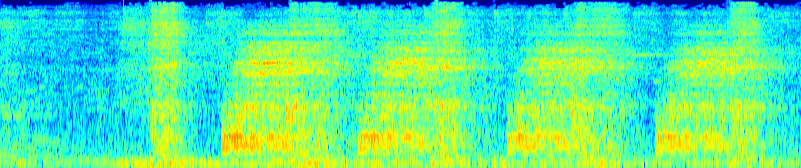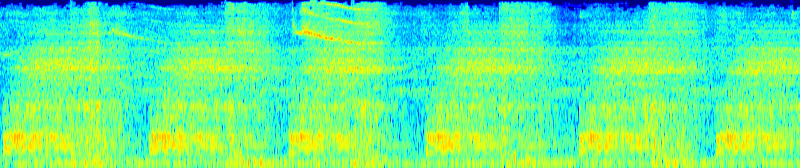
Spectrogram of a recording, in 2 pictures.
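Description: Dragon Link slot machine playing its bonus-collection tally sound: a short chime chord repeating about every second and a quarter as each fireball's prize is added to the win meter, over a steady low background hum.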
